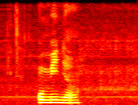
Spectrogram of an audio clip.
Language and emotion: Russian, neutral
